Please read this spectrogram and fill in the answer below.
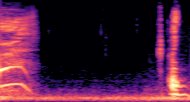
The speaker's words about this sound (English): But if you find that you're hungry, it's bound to happen, I bet. Try swallowing air like this.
